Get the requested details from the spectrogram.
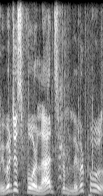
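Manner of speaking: put-on Liverpool accent. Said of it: "I can't really do the Beatles accent".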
